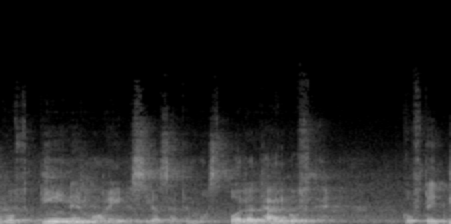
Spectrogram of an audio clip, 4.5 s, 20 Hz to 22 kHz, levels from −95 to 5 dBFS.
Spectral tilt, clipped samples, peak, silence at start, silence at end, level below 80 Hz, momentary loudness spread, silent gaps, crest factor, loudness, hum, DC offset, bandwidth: -6 dB/octave; under 0.1%; -8 dBFS; 0 s; 0 s; -74 dBFS; 17 LU; none; 16 dB; -25 LUFS; none; under 0.1%; 10.5 kHz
